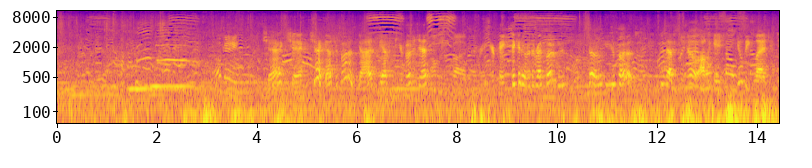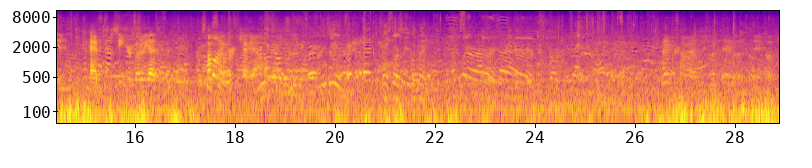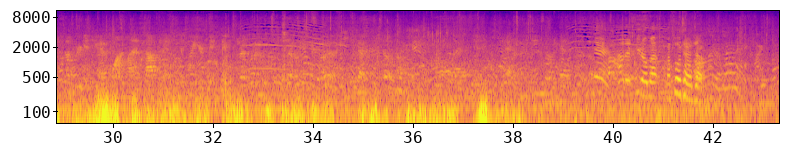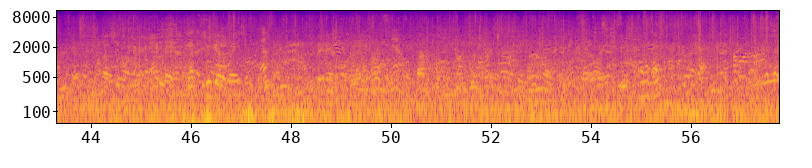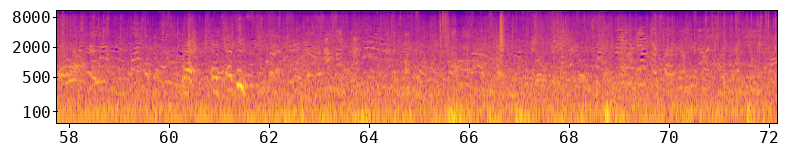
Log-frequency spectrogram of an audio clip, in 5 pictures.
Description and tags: VA State Fair # 2 (Photo Booth Hawker)
Male voice encouraging crowd to "come check out your photo."
fair, virginia, state, hawker, photo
